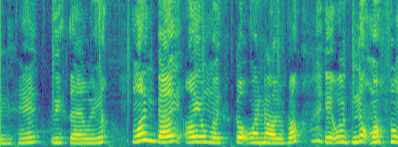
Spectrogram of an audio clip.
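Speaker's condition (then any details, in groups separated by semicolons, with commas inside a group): Cerebral palsy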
